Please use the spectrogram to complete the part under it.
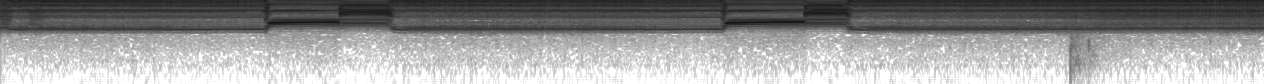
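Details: Shrill, loud cicadas native to the wilderness give a continuous high buzzing drone, broken twice by a brief shift to a higher, more tonal phase before the steady buzz returns.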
